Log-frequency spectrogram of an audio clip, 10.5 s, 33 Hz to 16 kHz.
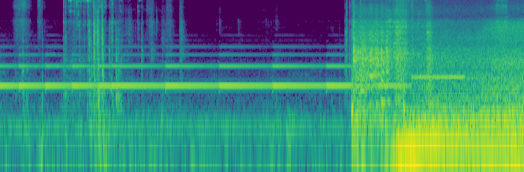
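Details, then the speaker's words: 1999 Ford Expedition XLT 5.4L Triton V8, first start after an oil and filter change. A warning chime repeats about once a second with the key on, then the engine fires promptly and idles evenly while the oil pressure gauge briefly reads nothing before rising. "I'm going to show how the oil pressure is going to stay at nothing when I fire it up for a few seconds."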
